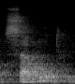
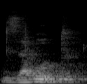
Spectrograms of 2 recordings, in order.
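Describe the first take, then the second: First: It begins with a voiceless, hissing s sound. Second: It begins with a voiced, buzzing z sound. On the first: The speaker calls it wrong. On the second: The speaker calls it right.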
